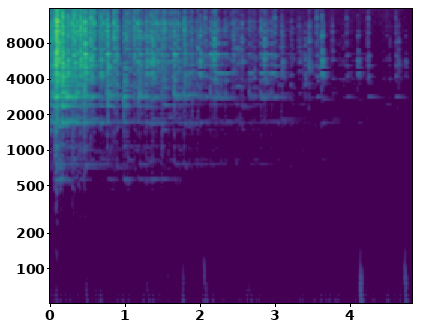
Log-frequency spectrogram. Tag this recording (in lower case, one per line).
chime
wind chime
bell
